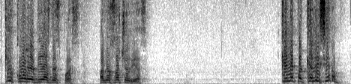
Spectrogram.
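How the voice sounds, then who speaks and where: A man with a strikingly high voice preaches a sermon to his congregation. He keeps asking questions and answering them himself, and he slows right down to draw out Hebrew words for emphasis. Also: sing-song. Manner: draws out Hebrew phrases slowly for emphasis.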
